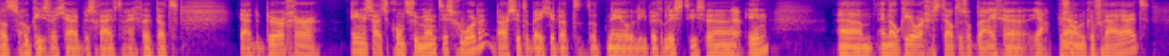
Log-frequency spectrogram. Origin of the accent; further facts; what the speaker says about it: Netherlands; dat we in Nederland wel specifiek heel snel iets hebben van, waar bemoei je je mee?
